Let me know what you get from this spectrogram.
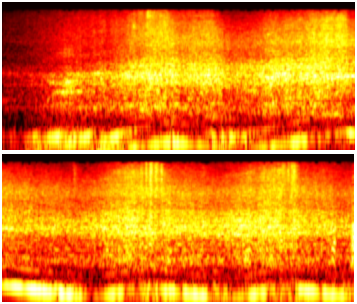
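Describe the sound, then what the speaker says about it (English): A car's exhaust, fitted with a side pipe and a muffler, revs repeatedly up and down: a loud, close, rising and falling engine drone with rhythmic throttle blips and no talk. "that was uh, a rev up video of Aaron's exhaust after uh, he put the muffler on it"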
